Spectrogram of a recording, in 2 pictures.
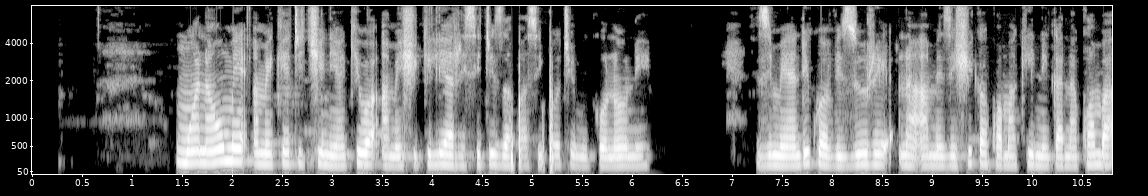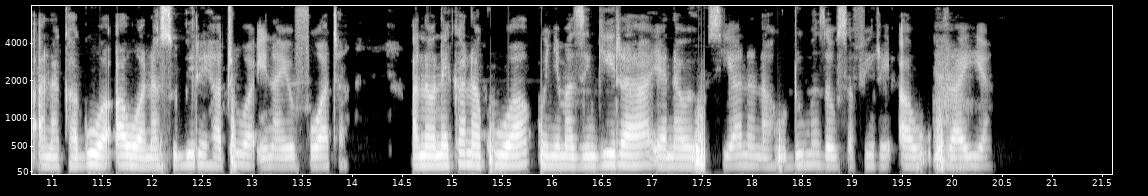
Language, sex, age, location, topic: Swahili, female, 18-24, Nakuru, government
